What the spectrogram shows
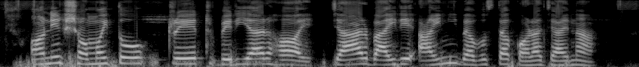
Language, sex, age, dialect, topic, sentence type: Bengali, female, 25-30, Northern/Varendri, banking, statement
